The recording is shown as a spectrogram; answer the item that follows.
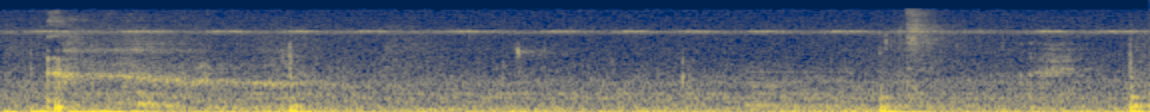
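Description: A cricket chirps steadily late at night, a thin high trill running continuously in the background, faint and distant, with a few soft knocks and rustles nearby.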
